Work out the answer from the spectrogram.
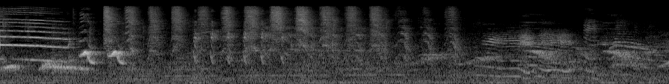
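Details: Black-throated laughingthrush, a pet songbird, singing while displaying, used to stir caged laughingthrushes to sing: harsh squawking notes open into a fast buzzy run of rattling pulses, then fainter whistled and slurred phrases, against a steady background hiss.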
